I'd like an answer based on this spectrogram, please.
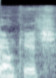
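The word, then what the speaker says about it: Dončić: Doncic, yeah.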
